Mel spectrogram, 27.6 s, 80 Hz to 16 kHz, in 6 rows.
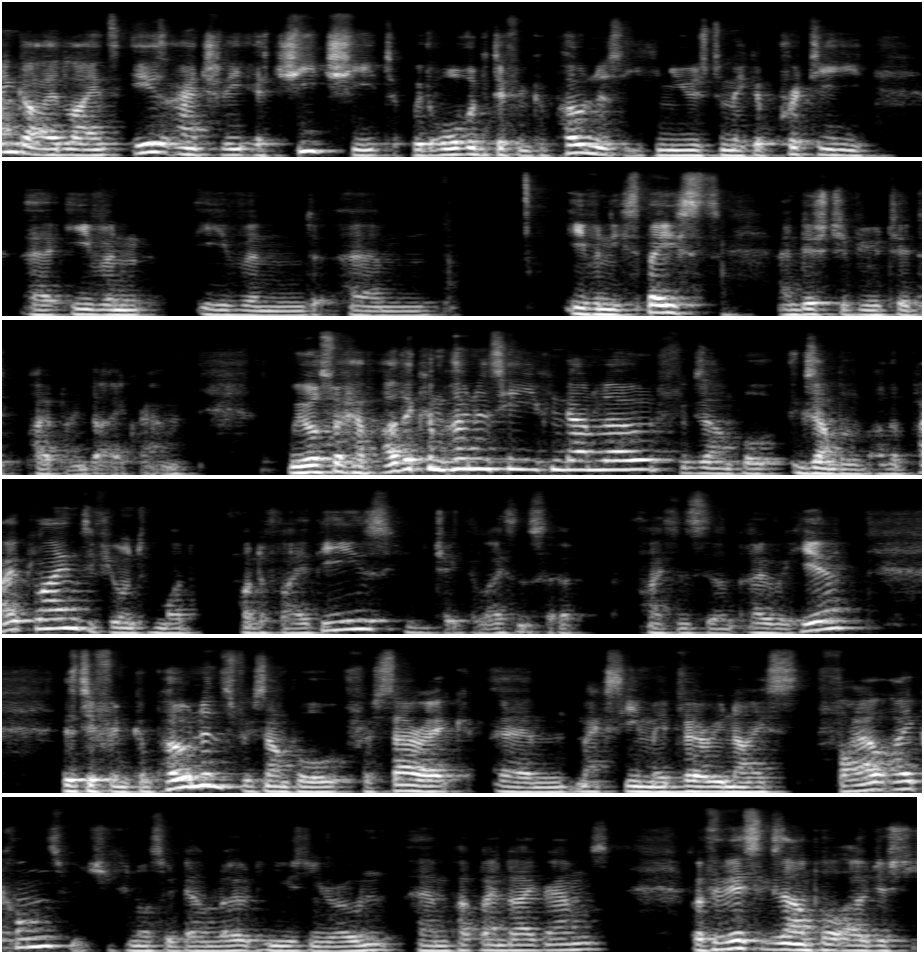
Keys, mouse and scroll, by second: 10.0-11.1 scroll up 2, 11.1-12.5 scroll up 1, 12.5-14.2 scroll up 1, 17.9-20.2 scroll down 4, 24.3-25.1 scroll down 2.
